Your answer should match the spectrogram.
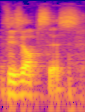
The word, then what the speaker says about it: Visopsis: It stands for Visual Operating System. Vis for visual, op for operating, and sys for system. Okay. Vis, op, sys. Okay. So that's how you say it, Visopsis.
